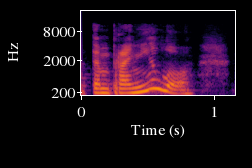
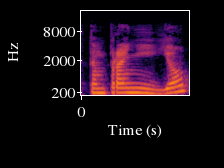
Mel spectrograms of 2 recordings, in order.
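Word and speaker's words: Tempranillo: по-русски мы называем а, темпронило, но по-испански он звуч- звучит как темпранио, потому что они не произносят двойную «л».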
